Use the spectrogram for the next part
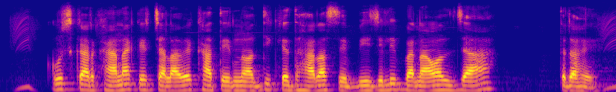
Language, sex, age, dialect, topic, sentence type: Bhojpuri, male, 18-24, Southern / Standard, agriculture, statement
